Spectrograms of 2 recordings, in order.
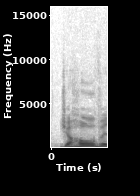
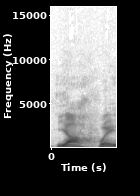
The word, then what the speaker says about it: Jehovah: We know Jehovah is not the correct pronunciation, but don't miss the point. Jehovah Jireh means Yahweh is my provider, one of the compound names of God of the Old Testament.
